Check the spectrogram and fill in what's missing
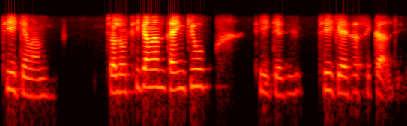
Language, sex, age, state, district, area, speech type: Punjabi, female, 30-45, Punjab, Rupnagar, urban, conversation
